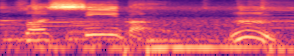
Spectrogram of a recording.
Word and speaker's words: placebo: today repeat after me placeo the stress is on the middle Sy you for telling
